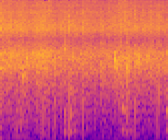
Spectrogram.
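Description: Onions fry in a pan with a close, even sizzle, a few soft stirring knocks breaking through the hiss.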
